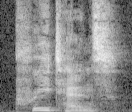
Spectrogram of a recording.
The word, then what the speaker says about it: pretense: one on our list pretence pretenses a noun two syllables pre tense and it means a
